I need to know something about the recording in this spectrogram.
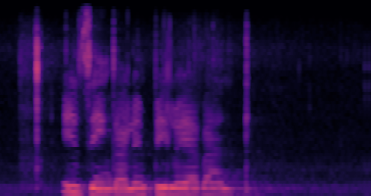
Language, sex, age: Zulu, female, 19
